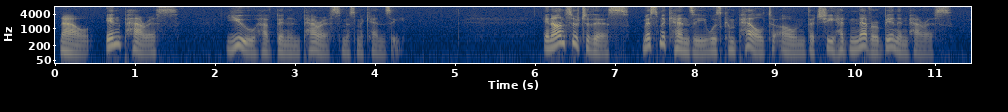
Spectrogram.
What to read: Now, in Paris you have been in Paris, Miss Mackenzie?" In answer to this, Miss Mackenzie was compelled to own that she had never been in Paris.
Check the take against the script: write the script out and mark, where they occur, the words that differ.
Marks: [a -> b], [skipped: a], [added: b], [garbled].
Now, in Paris you have been in Paris, Miss Mackenzie?" In answer to this, Miss Mackenzie was compelled to own that she had never been in Paris.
